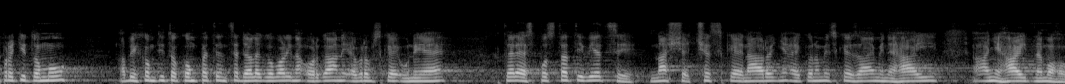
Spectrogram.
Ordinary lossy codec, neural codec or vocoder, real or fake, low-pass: AAC, 48 kbps; none; real; 7.2 kHz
